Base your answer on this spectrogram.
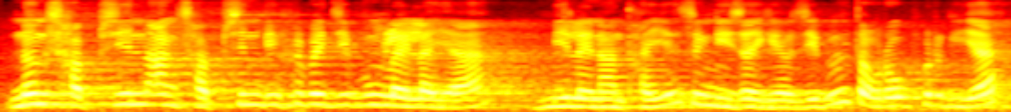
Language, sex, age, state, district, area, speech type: Bodo, female, 45-60, Assam, Chirang, rural, spontaneous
